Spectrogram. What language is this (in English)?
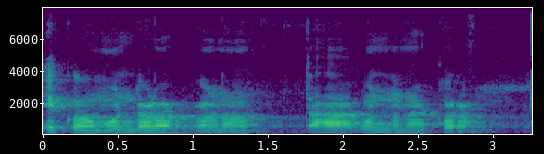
Odia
